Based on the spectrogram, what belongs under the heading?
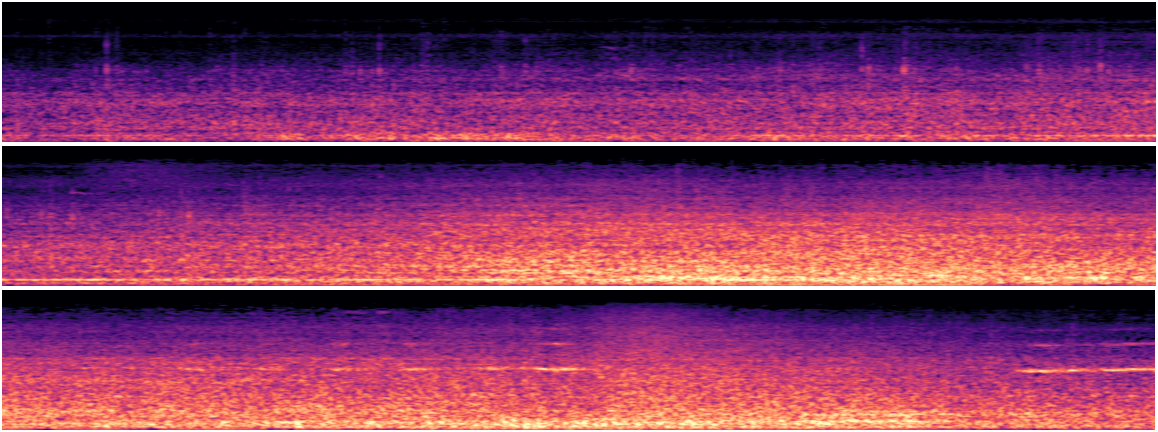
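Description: Electric passenger train passing through the station. Its rumble grows as it approaches and is loudest while the carriages go by, with short high wheel squeals near the end.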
